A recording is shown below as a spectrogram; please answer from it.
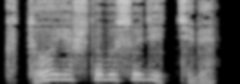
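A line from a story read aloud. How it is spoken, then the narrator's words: Sad reply. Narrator (Russian): печально ответила Магдалин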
